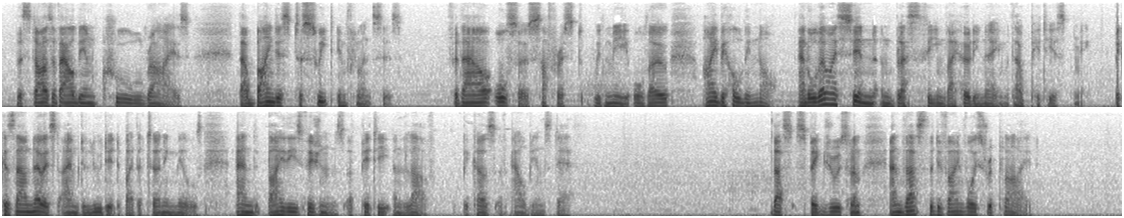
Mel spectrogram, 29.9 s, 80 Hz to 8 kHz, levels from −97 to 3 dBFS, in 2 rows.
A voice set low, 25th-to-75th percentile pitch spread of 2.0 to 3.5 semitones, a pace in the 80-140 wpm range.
Yes: very low, 95 Hz; average, 3.1 semitones; slow, 135 wpm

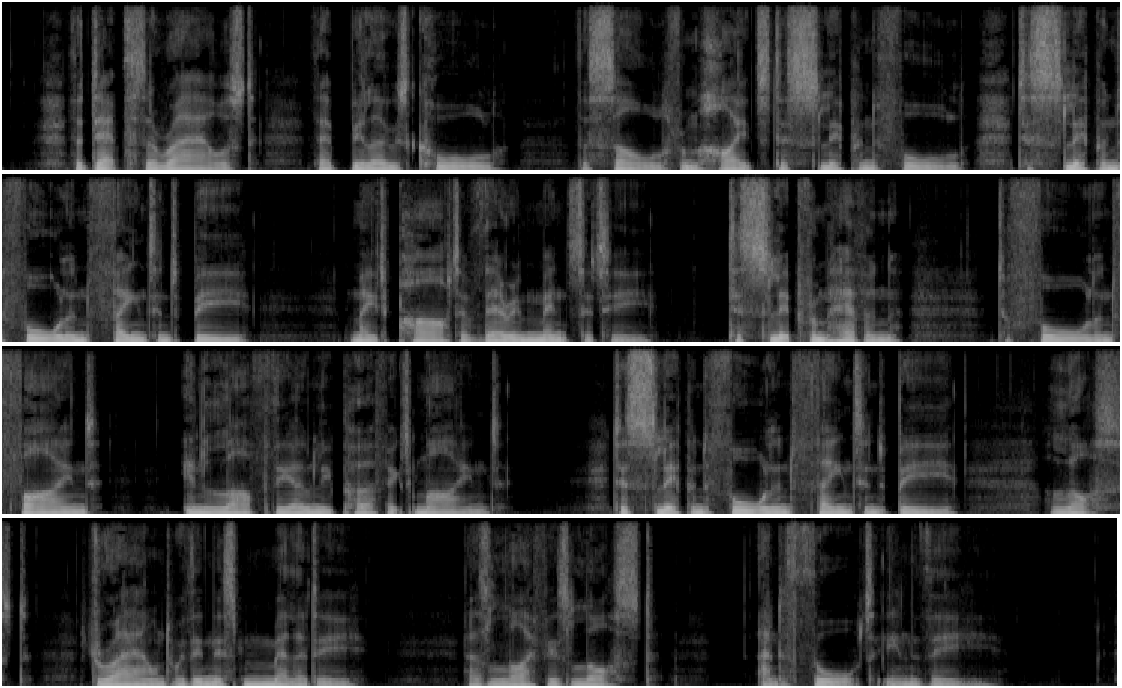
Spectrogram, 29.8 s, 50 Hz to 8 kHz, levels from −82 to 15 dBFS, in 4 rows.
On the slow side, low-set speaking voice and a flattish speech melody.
Yes: slow, 110 wpm; very low, 85 Hz; narrow, 2.0 semitones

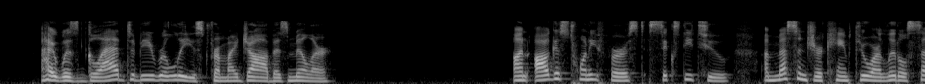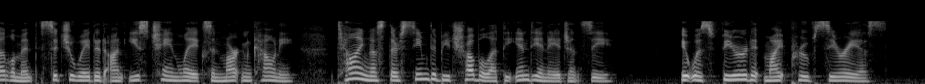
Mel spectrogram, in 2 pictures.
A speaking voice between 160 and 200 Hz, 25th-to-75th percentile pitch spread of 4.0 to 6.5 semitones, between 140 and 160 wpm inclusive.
No: medium, 185 Hz; average, 3.5 semitones; average, 155 wpm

